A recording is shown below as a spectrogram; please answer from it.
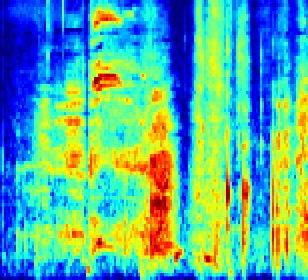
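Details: Pet Husky indoors, coaxed with the promise of food, answers with drawn-out whining, talky vocal sounds that waver in pitch, with short breaks between bursts; a person speaks nearby.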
